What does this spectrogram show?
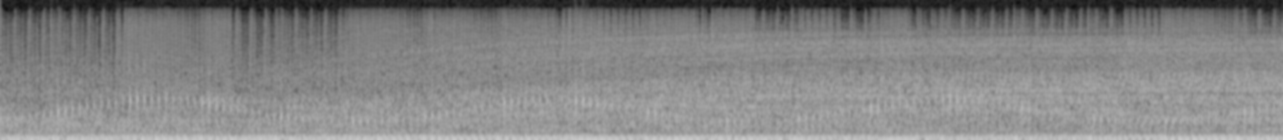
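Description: Steady low rumble with faint, slowly wavering tones above it, like an engine.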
